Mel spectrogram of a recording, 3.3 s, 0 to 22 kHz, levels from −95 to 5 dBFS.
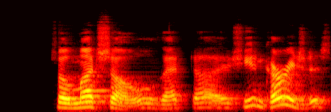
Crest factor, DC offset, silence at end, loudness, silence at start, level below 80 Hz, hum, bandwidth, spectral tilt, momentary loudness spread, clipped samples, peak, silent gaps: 18 dB; under 0.1%; 0.05 s; -27 LUFS; 0.6 s; -72 dBFS; 60 Hz at -55 dBFS; 10 kHz; -5.5 dB/octave; 11 LU; under 0.1%; -8 dBFS; none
